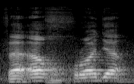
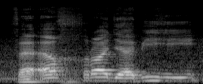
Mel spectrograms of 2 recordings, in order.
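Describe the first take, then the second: First: "fa akhraja" articulated too far back; wrong demo: "fa akhraja" with over-deep sounds. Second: Slow recited "fa akhraja bihi", not too deep; correct, not too deep. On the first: ("fa akhraja" disebut terlalu dalam) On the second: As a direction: model "fa akhraja bihi" slowly, without over-deep sounds. ("fa akhraja bihi" perlahan, tidak terlalu dalam) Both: Shown as a demonstration. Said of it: "Jangan baca kita ambil dalam sangat".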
